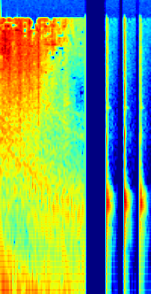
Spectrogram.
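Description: Cartoon transition sound effects: a loud splashy whoosh that cuts off about a second in, then three quick, high plops in a row as three emojis pop onto the screen.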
